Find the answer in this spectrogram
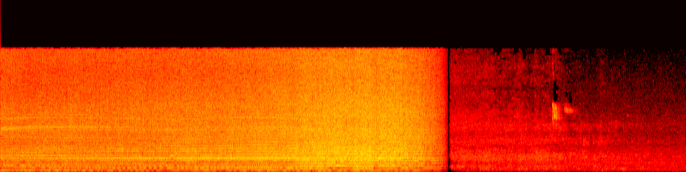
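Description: Small quadcopter drone hovering close by, its propellers giving a steady high whine that grows louder as it nears. About two-thirds of the way in the whine cuts off suddenly as the motors stop.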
